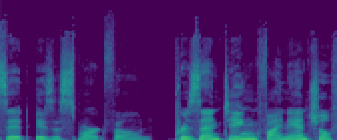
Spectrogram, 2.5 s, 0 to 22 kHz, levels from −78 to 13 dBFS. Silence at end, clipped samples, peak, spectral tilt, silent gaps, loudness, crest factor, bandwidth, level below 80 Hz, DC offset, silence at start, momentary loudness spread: 0 s; under 0.1%; -10 dBFS; -4.5 dB/octave; 1.16-1.25 s; -23 LUFS; 14 dB; 18 kHz; -54 dBFS; under 0.1%; 0 s; 11 LU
